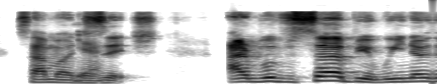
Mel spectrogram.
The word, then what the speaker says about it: Samardžić: Yeah, the D and the Z at the end is crazy. Yeah. Samardžić.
